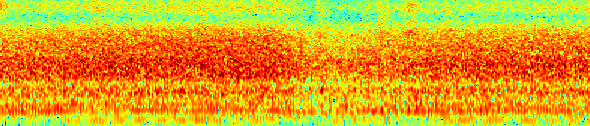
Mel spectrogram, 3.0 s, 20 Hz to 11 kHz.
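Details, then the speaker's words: 1930 Westinghouse antique electric fan, fully re-greased, running on its low setting: a steady, even low hum with soft air rush and no ticking or scraping; the motor turns smoothly. "But this is low,"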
